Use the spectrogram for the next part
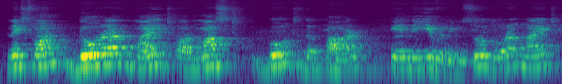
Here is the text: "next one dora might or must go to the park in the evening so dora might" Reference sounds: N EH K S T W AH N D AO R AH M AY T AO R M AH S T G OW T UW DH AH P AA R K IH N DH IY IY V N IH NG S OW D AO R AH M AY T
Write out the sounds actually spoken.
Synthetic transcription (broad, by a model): N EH K S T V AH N D AO R AH M AY T AO R M AH S T G OW T UW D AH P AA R IH N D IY IY V N IH NG S OW D AO R AH M AY T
